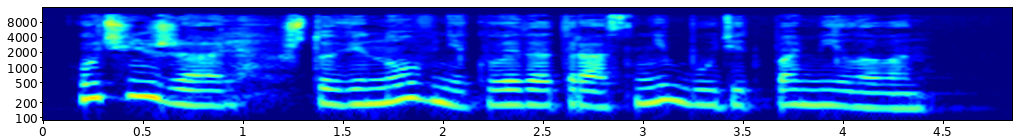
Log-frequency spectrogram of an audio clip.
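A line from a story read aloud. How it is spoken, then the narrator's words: Sad. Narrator (Russian): Папа печально сказал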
